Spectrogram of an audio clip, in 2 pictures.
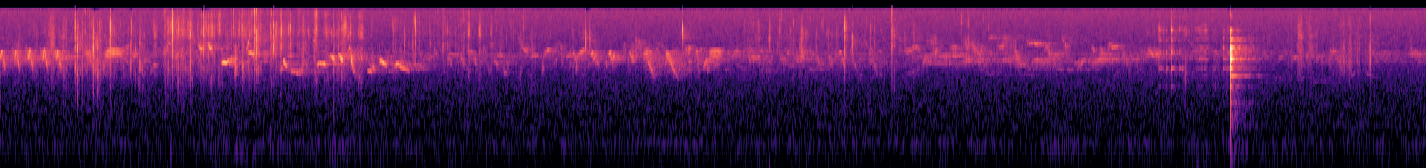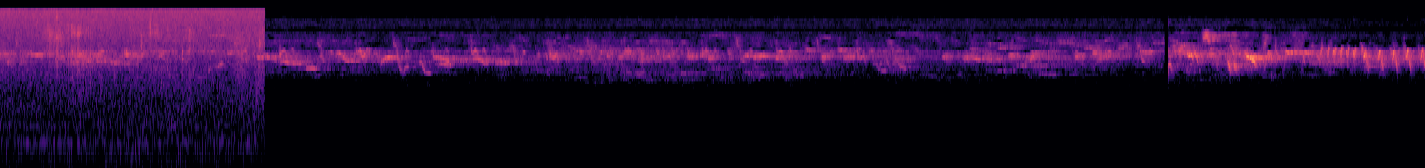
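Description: Birds chirping in the background, with one sharp clink about twelve seconds in.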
